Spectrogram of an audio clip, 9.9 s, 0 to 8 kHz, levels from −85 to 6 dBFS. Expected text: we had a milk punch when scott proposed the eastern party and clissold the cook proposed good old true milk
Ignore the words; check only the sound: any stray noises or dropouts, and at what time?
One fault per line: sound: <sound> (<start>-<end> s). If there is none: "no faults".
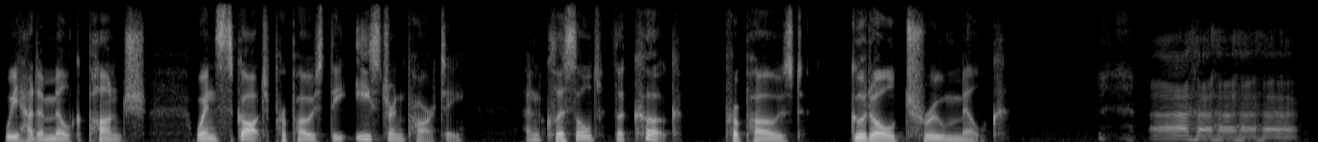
sound: laugh (8.2-9.8 s)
